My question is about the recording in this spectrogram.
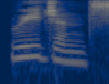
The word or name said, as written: regence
